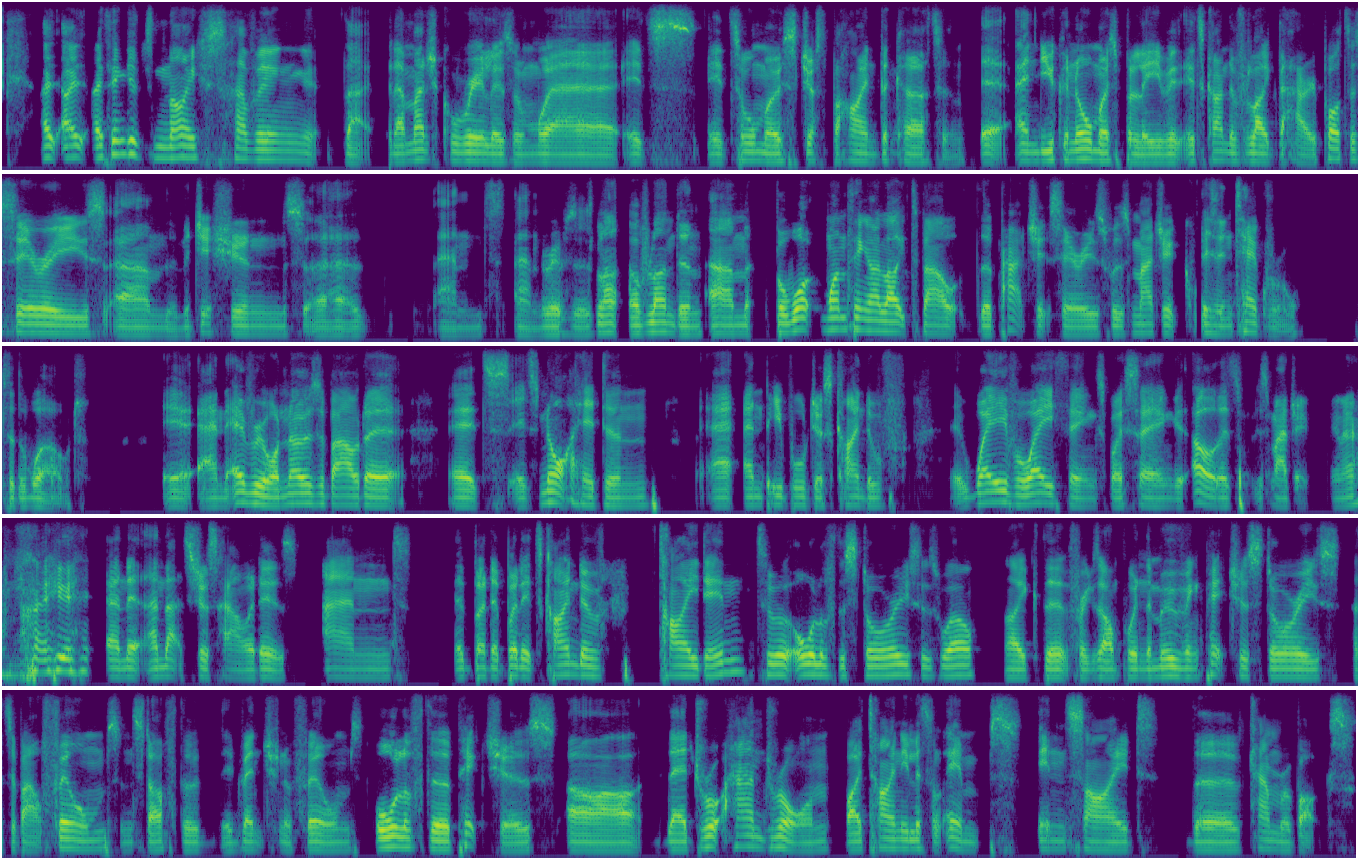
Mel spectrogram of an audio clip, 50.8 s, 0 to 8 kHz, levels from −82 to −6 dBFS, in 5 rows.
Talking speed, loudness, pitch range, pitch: 170 wpm, -24 LUFS, 100-130 Hz, 115 Hz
